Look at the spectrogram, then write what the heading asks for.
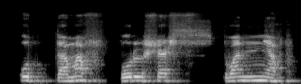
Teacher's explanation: Nothing is long, everything is short in this charan.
